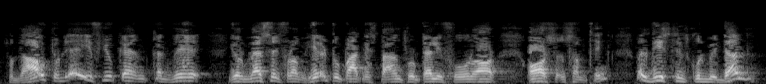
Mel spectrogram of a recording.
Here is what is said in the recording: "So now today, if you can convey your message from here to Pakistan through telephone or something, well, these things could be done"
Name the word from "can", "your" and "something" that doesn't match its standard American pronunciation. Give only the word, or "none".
something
